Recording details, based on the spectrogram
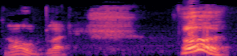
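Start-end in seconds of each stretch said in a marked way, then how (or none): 1.4-1.7 high, loud words pushed through a yawn; sudden yawn. Real, not acted. Gamer apologizing to viewers as a yawn sneaks up, yawning. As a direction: excuse yourself mid-yawn, pitch leaping up. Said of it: "that one snuck up on me".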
